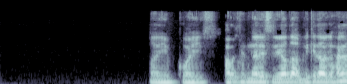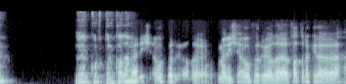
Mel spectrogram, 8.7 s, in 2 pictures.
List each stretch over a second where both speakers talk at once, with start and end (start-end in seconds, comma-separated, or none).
none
